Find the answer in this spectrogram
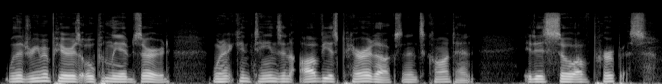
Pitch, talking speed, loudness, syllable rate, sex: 125 Hz, 180 wpm, -17 LUFS, 5.6 syllables/s, male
